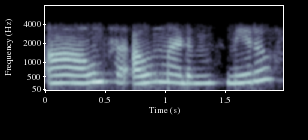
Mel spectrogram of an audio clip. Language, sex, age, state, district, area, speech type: Telugu, female, 18-30, Andhra Pradesh, Nellore, rural, conversation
